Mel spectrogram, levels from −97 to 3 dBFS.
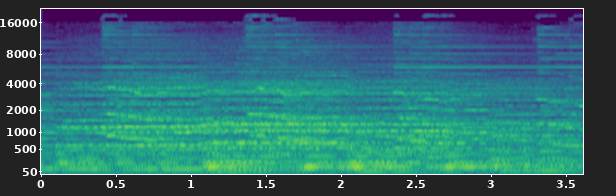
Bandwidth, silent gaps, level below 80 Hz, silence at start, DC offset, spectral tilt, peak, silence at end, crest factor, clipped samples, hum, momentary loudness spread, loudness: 19 kHz; none; -40 dBFS; 0 s; 0.2%; -5 dB/octave; -8 dBFS; 0 s; 14 dB; under 0.1%; none; 7 LU; -22 LUFS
